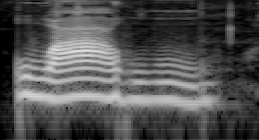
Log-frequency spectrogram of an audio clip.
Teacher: Dieses kleine umgedrehte Apostroph zwischen dem O und dem A, das heißt Okina und ist so eine Art Stimmabsatz, so wie bei Hawaii.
